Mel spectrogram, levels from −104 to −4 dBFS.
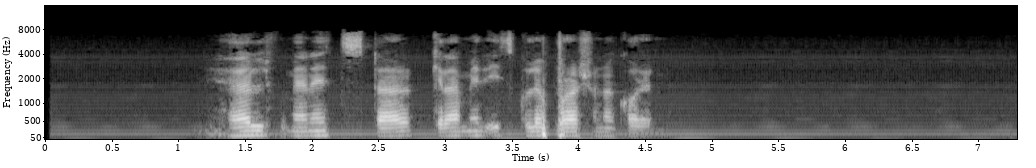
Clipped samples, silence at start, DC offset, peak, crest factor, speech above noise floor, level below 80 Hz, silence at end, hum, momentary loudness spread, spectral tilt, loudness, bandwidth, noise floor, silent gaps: under 0.1%; 1.2 s; under 0.1%; -4 dBFS; 22 dB; 33 dB; -56 dBFS; 2.75 s; 50 Hz at -55 dBFS; 10 LU; -4.5 dB/octave; -24 LUFS; 8 kHz; -57 dBFS; none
